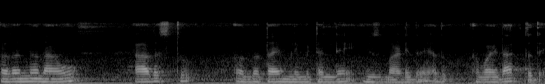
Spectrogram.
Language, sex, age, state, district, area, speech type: Kannada, male, 30-45, Karnataka, Udupi, rural, spontaneous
